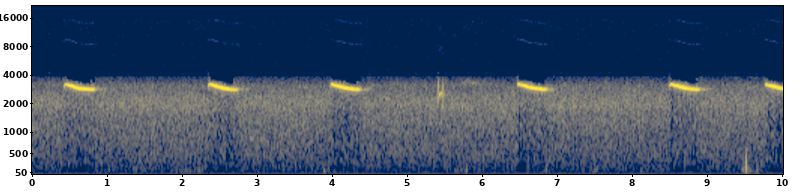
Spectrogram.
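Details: Blue-naped chlorophonia repeating a pure, high, slightly descending whistled note about every two seconds, six times in a row, with faint clicks and a quiet hissing background between notes.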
